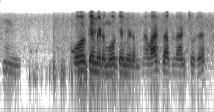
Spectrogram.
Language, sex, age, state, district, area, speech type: Tamil, male, 18-30, Tamil Nadu, Kallakurichi, rural, conversation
